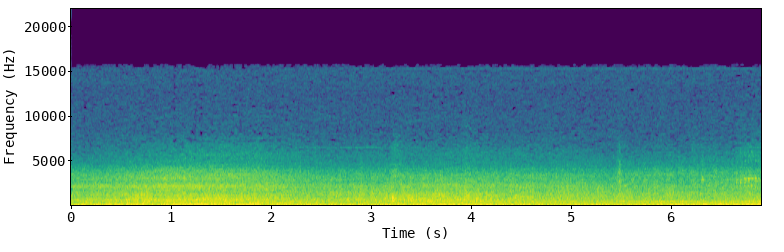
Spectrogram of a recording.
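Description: Electric multiple-unit train approaching slowly along the tracks: a steady low rumble and rolling hiss of wheels on rail.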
